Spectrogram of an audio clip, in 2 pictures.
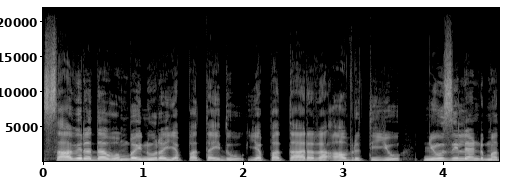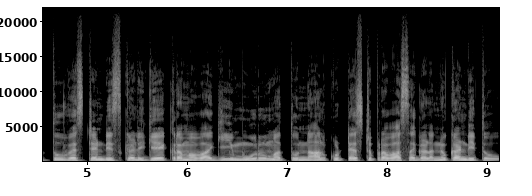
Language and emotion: Kannada, neutral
